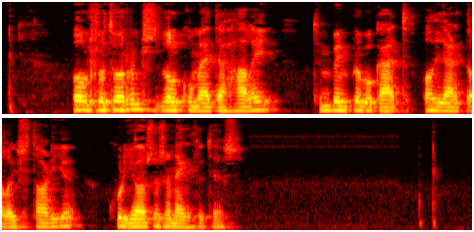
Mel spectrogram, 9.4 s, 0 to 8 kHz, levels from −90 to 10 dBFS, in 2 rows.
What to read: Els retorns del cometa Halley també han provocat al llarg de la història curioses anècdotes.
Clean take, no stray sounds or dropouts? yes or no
yes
